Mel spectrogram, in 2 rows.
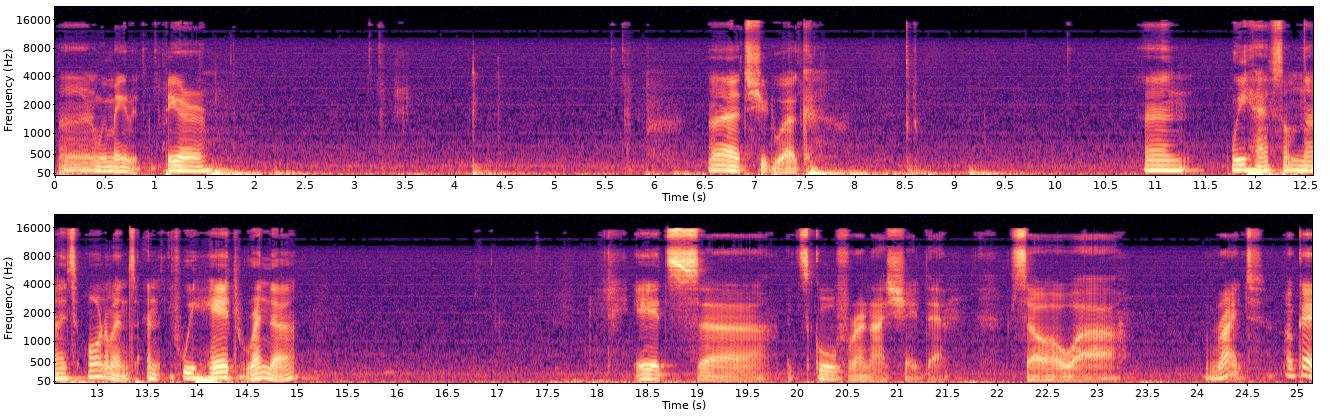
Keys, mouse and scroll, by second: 0.0 g, 2.3 g, 3.0 middle click, 3.3-5.1 drag, 4.2 s, 5.1 middle click, 5.7-9.1 drag, 6.2 g, 8.6 KP_0, 9.2 z, 12.3 Tab, 12.7 Tab, 13.7-15.5 drag.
